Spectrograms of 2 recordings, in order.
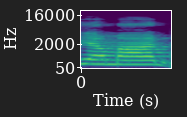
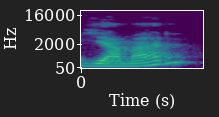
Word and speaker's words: llamar: We would say it for example, llamar. Llamar. We could say llamar, we can say llamar, like a y. Or some people in some countries would say llamar, like a j.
